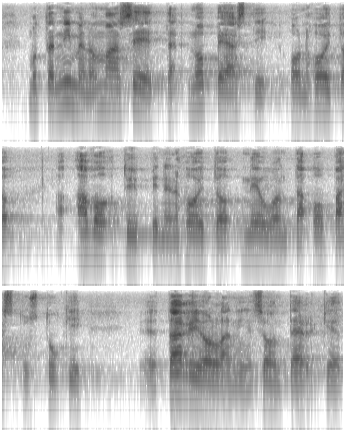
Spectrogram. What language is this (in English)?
Finnish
